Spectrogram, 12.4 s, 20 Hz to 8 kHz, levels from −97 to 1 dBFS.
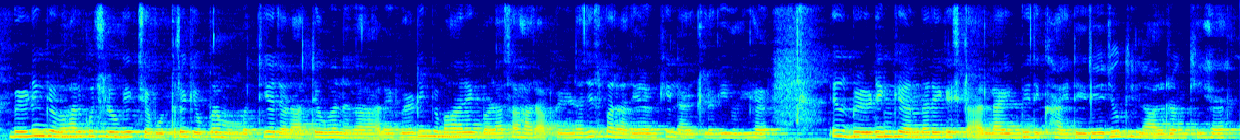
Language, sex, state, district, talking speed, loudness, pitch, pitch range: Hindi, female, Chhattisgarh, Kabirdham, 245 wpm, -32 LUFS, 225 Hz, 210-245 Hz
